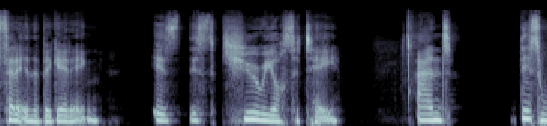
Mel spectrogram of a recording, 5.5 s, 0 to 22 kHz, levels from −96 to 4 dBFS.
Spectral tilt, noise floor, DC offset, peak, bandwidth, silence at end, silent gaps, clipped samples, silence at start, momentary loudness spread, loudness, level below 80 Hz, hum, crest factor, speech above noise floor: -4.5 dB/octave; under -90 dBFS; under 0.1%; -4 dBFS; 14.5 kHz; 0 s; none; under 0.1%; 0 s; 10 LU; -21 LUFS; -68 dBFS; none; 16 dB; over 70 dB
